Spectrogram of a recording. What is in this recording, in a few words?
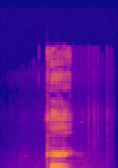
Hebrew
